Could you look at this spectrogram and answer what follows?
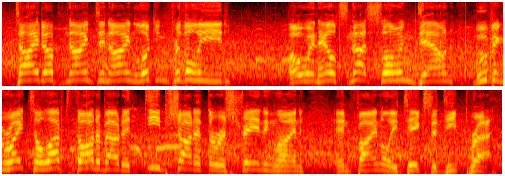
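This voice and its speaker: Over clear background noise from an outdoor venue, a man in his twenties calls a game live for radio. His voice sits high for a man. He delivers the action in short, descriptive phrases, lifting with excitement when a play is big. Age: 20s. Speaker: play-by-play commentator. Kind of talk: live radio sports commentary. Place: outdoor lacrosse stadium. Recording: noisy outdoor broadcast with stadium ambience.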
